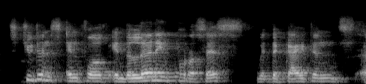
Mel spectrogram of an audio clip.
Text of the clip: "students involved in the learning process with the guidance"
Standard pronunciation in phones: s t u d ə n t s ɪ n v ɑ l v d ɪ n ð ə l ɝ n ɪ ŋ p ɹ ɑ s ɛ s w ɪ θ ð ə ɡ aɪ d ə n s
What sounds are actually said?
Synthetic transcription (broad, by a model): s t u d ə n t s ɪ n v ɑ l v ɪ n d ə l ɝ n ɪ ŋ p ɹ ɑ s ɛ s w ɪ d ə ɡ aɪ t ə n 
